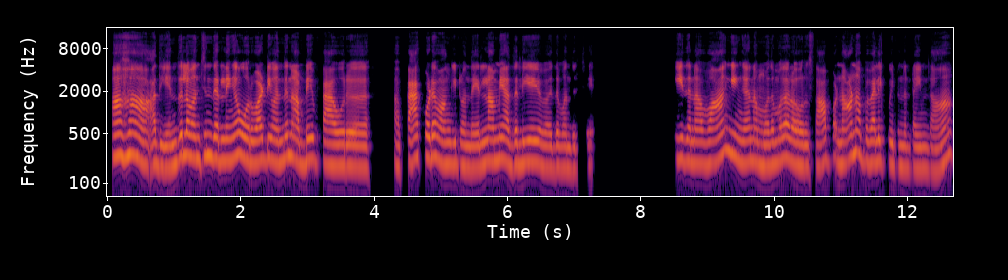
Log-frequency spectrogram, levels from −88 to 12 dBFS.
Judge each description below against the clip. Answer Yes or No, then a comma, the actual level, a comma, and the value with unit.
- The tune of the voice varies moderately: Yes, average, 3.5 semitones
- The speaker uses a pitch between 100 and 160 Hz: No, high, 200 Hz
